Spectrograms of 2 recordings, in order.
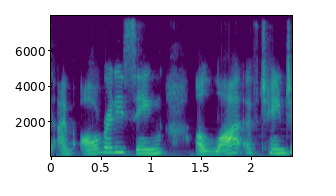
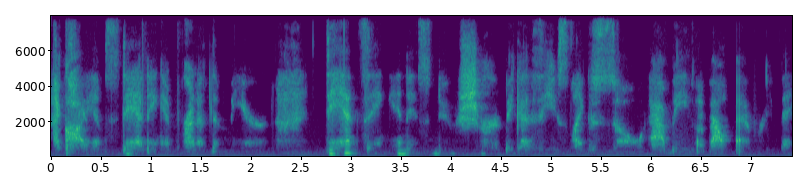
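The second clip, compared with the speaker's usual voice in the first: hushed whisper under the breath; 5 dB quieter than usual. Talking while the husband is at home, whispering. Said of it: "so I'm gonna whisper".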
